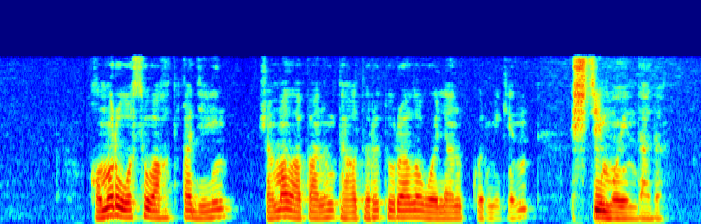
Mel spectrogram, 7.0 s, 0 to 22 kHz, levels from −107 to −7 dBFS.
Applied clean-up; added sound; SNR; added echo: none; none; none; none.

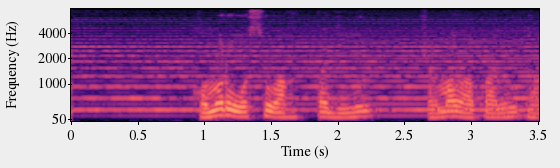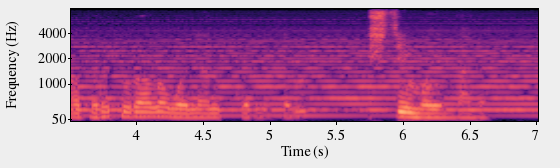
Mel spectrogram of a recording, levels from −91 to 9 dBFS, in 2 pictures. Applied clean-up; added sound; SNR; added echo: none; Musical instrument; 8 dB; none.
